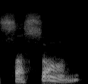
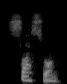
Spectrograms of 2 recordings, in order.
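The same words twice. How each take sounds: First: The stress is on the last syllable. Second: The stress is on the first syllable. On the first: It is said like the common noun meaning joy. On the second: It is said as a personal name. "where we make that distinction between names, proper nouns, and common nouns, where they're the same word, by changing the stress"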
